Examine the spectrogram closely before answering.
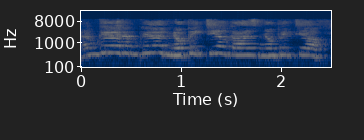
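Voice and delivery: high, soft brave front; faking fine. Retold or imitated. [name] telling everyone she's fine, soft high fake brave. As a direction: brush it off in a small high voice. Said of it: "And I'm like".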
